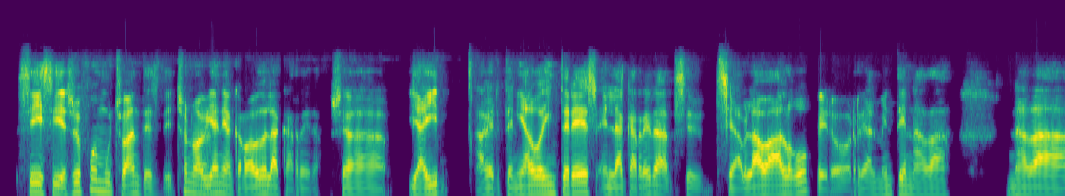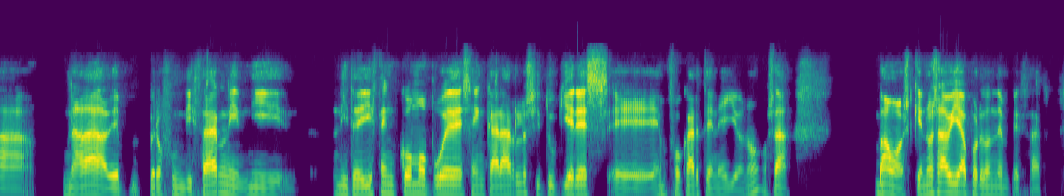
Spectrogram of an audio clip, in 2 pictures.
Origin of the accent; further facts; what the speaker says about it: Barcelona, Catalonia, Spain; moved away as an adult; now in Finland; tengo 31 años, eh, soy de Barcelona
